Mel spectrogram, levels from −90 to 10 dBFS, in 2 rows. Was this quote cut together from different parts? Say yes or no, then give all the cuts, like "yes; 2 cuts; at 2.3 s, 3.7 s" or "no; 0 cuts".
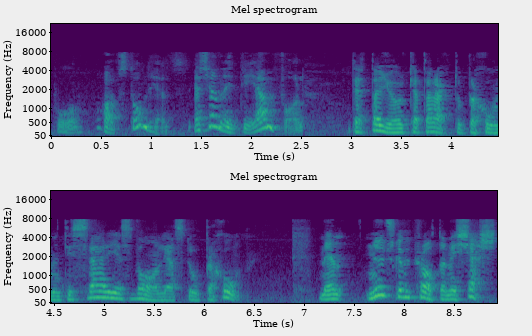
yes; 1 cut; at 2.9 s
